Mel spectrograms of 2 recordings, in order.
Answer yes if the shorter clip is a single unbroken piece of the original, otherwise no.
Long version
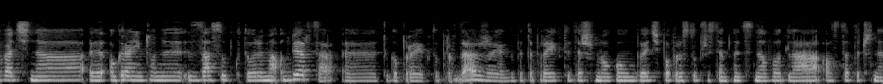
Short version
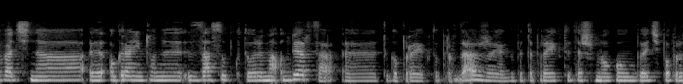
yes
